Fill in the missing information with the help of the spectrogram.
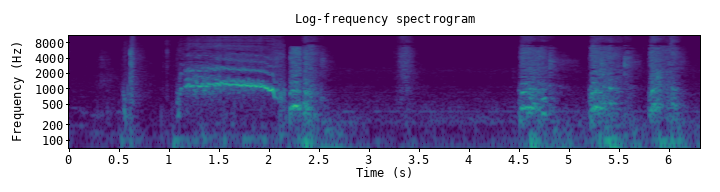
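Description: A run of quick, sharp nasal bursts from a dog, mixed with a whining vocal sound; repeated sneezing.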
